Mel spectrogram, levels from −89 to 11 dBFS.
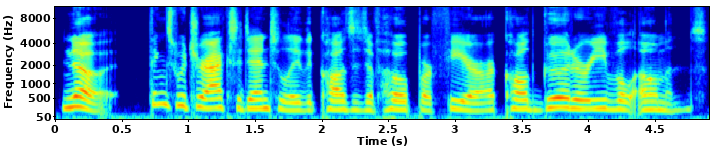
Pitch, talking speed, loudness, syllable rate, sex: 215 Hz, 195 wpm, -21 LUFS, 6.0 syllables/s, female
